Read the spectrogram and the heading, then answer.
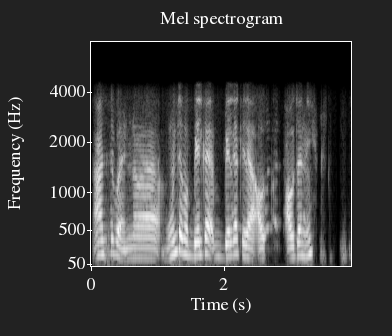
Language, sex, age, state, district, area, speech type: Nepali, male, 30-45, West Bengal, Jalpaiguri, rural, conversation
